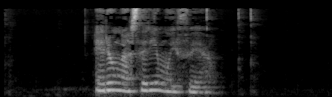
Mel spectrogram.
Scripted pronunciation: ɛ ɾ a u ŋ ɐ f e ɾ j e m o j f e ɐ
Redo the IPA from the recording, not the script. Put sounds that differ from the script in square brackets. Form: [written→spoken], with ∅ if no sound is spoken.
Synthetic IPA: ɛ ɾ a u ŋ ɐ [f→s] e ɾ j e m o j f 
